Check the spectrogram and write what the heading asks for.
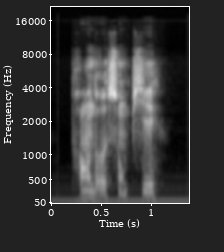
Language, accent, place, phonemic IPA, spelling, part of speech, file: French, France, Lyon, /pʁɑ̃.dʁə sɔ̃ pje/, prendre son pied, verb, LL-Q150 (fra)-prendre son pied.wav
- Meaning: 1. to have a blast, to have a great time, to have a ball 2. to take pleasure from something, usually to cum or to get off (have an orgasm)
